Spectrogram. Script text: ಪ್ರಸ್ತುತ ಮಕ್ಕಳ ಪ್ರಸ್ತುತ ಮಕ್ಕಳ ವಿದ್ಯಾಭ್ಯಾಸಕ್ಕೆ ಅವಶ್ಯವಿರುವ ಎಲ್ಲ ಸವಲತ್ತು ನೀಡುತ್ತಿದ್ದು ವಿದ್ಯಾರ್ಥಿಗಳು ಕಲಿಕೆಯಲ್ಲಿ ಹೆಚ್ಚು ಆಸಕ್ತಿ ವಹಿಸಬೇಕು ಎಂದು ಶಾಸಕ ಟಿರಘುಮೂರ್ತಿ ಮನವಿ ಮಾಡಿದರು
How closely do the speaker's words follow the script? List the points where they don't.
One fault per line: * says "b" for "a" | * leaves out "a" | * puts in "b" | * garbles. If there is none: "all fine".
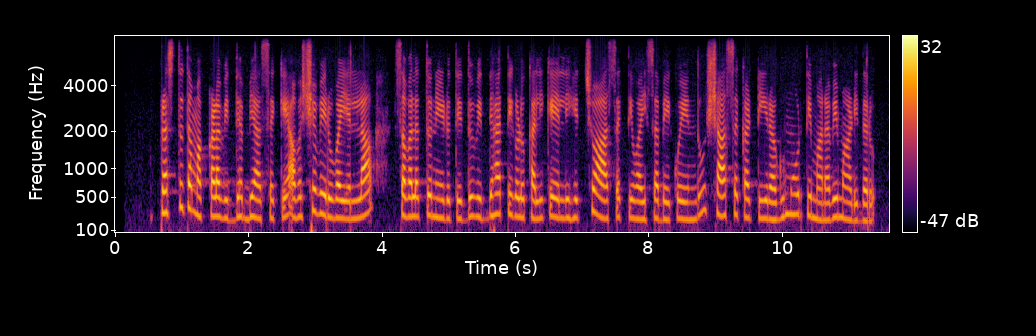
* leaves out "ಪ್ರಸ್ತುತ ಮಕ್ಕಳ"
